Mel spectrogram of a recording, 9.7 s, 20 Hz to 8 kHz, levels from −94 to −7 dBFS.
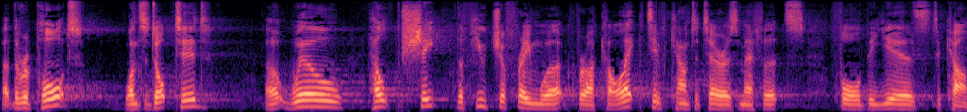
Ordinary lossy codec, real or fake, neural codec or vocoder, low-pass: none; real; none; none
